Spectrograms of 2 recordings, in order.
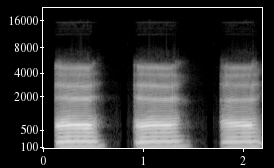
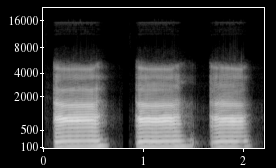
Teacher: Kalau a Indonesia itu lebih terbuka dia mulutnya. A a. Sedangkan kalau fathah di Arab gitu ya, di Al-Qur'an itu dia tidak seperti a Indonesia. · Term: a di Indonesia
